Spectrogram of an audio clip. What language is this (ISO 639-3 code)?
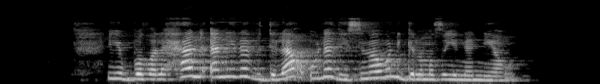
kab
